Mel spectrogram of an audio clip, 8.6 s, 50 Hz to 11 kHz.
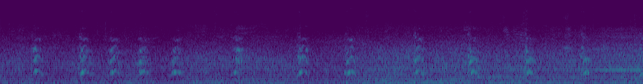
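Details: A two-year-old Border Collie on its first time working cattle, recorded in November 2016; short sharp barks repeat roughly every half second to second over steady outdoor rumble and wind noise.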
